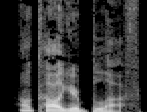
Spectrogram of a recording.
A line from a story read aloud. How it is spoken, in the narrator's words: said Miss Peavy firmly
